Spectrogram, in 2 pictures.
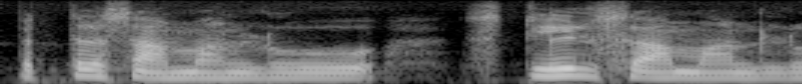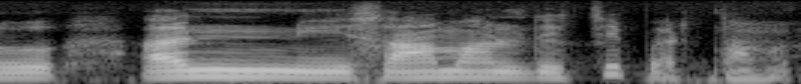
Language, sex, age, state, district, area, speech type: Telugu, female, 60+, Andhra Pradesh, Sri Balaji, urban, spontaneous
